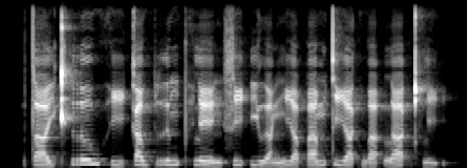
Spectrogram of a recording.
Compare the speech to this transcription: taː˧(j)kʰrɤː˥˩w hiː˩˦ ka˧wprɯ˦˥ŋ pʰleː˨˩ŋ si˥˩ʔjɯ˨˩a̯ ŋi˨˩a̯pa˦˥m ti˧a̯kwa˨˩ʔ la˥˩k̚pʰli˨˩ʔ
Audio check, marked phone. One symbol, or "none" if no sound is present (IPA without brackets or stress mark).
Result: j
